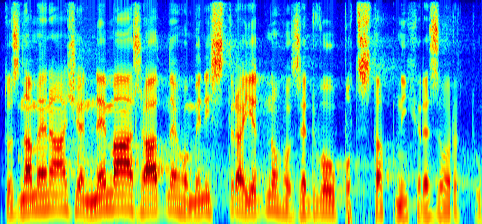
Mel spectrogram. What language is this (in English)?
Czech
